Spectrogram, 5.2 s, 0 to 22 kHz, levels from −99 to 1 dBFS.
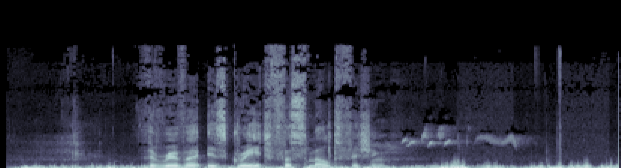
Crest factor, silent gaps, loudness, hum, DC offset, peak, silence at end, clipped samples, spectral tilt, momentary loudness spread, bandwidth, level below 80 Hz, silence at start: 16 dB; none; -20 LUFS; none; under 0.1%; -2 dBFS; 0 s; under 0.1%; -6 dB/octave; 8 LU; 16.5 kHz; -22 dBFS; 0.1 s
